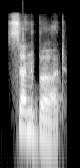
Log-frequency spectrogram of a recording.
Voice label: "sunbird", Indian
